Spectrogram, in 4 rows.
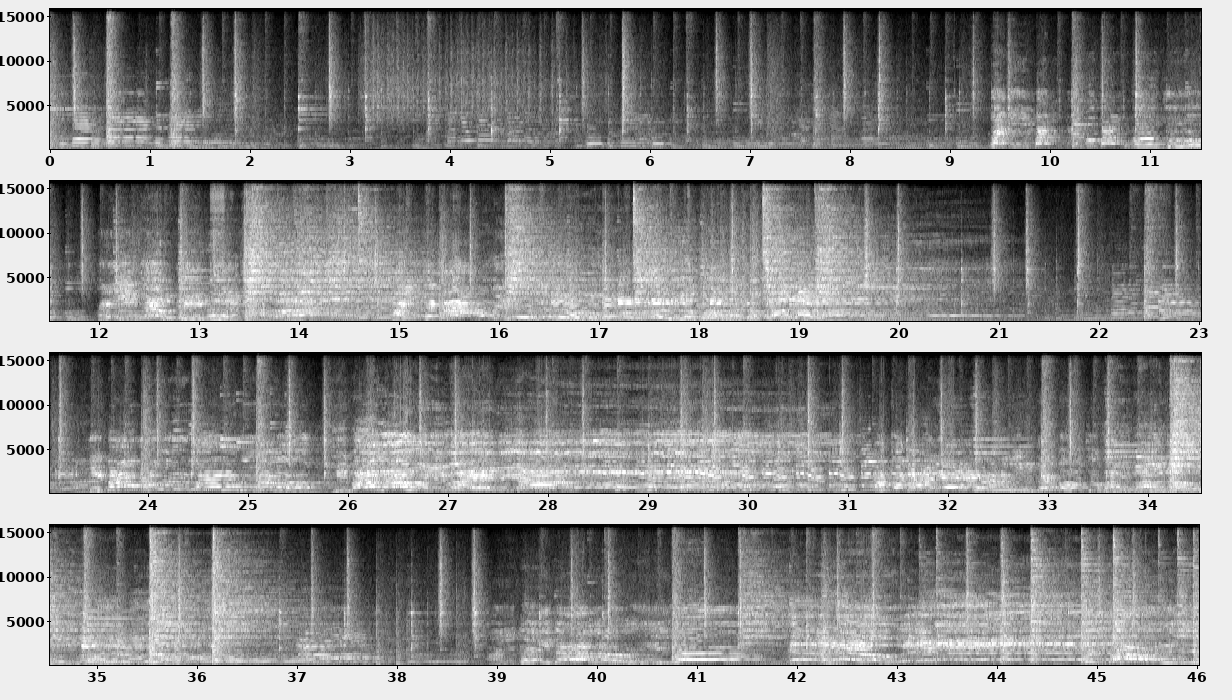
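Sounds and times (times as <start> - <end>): drum kit hits and cymbals: 0.0 - 9.6, 11.5 - 46.0
electric bass line: 0.0 - 46.0
live band playing instrumental music: 0.0 - 46.0
percussion strikes: 0.0 - 46.0
man singing into a microphone: 9.4 - 21.0, 23.4 - 38.0, 38.8 - 46.0.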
